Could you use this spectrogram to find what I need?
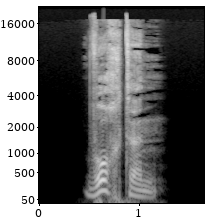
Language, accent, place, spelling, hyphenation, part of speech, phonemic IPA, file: German, Germany, Berlin, wuchten, wuch‧ten, verb, /ˈvʊxtən/, De-wuchten.ogg
- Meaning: 1. to lift or move something with a sudden thrust 2. to heave, to lift something heavy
